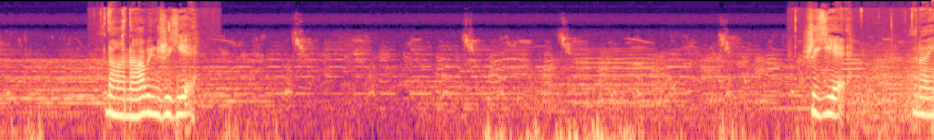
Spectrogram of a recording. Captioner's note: Speaking in Teotitlán del Valle Zapotec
